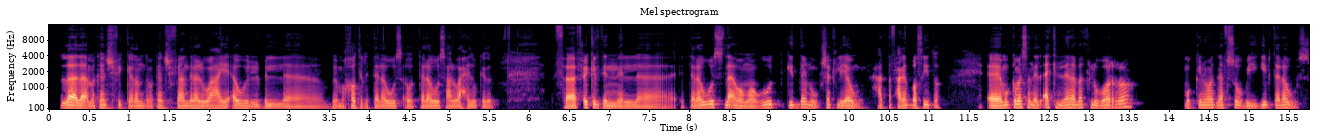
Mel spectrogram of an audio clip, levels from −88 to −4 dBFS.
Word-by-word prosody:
لأ، 115 Hz, 0 st, +8 dB
لأ، 110 Hz, -2 st, +6 dB
ما 95 Hz, -, -2 dB
كانش 115 Hz, +2 st, -2 dB
فيه 115 Hz, 0 st, -7 dB
الكلام 100 Hz, 0 st, -2 dB
ده، 95 Hz, -, -6 dB
ما 90 Hz, -, -7 dB
كانش 105 Hz, -1 st, -4 dB
فيه 105 Hz, +1 st, -2 dB
عندنا 105 Hz, +1 st, +1 dB
الوعي 100 Hz, -1 st, +1 dB
أوي 100 Hz, -5 st, 0 dB
بال 85 Hz, -1 st, -4 dB
بمخاطر 90 Hz, +4 st, -4 dB
التلوّث 95 Hz, +2 st, -2 dB
أو 85 Hz, -, -2 dB
التلوّث 95 Hz, +2 st, -1 dB
على 85 Hz, -, -1 dB
الواحد 90 Hz, 0 st, -1 dB
وكده، 85 Hz, 0 st, -5 dB, 0.8 s
ففكرة 120 Hz, +7 st, +3 dB
إن 95 Hz, -1 st, 0 dB
ال 90 Hz, -1 st, -1 dB, 0.5 s
التلوّث، 125 Hz, +7 st, 0 dB
لأ 120 Hz, -, +5 dB
هو 100 Hz, -3 st, +2 dB
موجود 110 Hz, +9 st, -1 dB
جدًا 120 Hz, 0 st, 0 dB
وبشكل 115 Hz, +4 st, -4 dB
يومي 105 Hz, +1 st, +1 dB
حتى 110 Hz, +2 st, -7 dB
في -, -, -17 dB
حاجات 110 Hz, -, +2 dB
بسيطة 115 Hz, +2 st, -2 dB, 0.6 s
آآ، 100 Hz, 0 st, +7 dB
ممكن 125 Hz, +4 st, +2 dB
مثلًا 135 Hz, -2 st, +2 dB
الأكْل 135 Hz, -1 st, +1 dB
اللي 115 Hz, +2 st, +2 dB
أنا 125 Hz, -1 st, +4 dB
باكْله 130 Hz, -3 st, -1 dB
برّه، 135 Hz, +8 st, +1 dB, 0.6 s
ممكن 110 Hz, +3 st, -2 dB
هو 120 Hz, +1 st, +3 dB
نَفسه 120 Hz, 0 st, -2 dB
بيجيب 100 Hz, +4 st, -2 dB
تلوّث 110 Hz, -7 st, -2 dB
105 Hz, 185 wpm, -23 LUFS, 90-120 Hz, 0.8 s, لأ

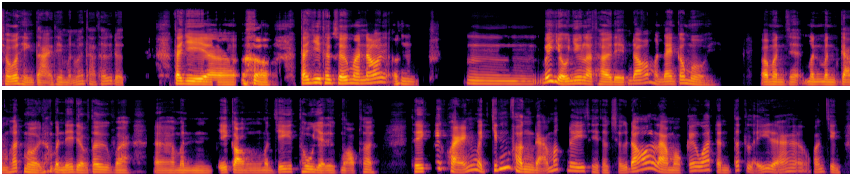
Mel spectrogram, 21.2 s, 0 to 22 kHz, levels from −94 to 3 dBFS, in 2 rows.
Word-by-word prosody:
so 120 Hz, -2 st, +1 dB
với 130 Hz, +2 st, +4 dB
hiện 100 Hz, -5 st, -4 dB
tại 90 Hz, +2 st, -2 dB
thì 105 Hz, -1 st, -5 dB
mình 100 Hz, 0 st, -9 dB
mới 120 Hz, -, -6 dB
tha 115 Hz, -3 st, -10 dB
thứ 125 Hz, +4 st, -7 dB
được. -, -, -5 dB, 0.6 s
Tại 140 Hz, -, +8 dB
vì, 125 Hz, -2 st, +8 dB
ờ, 110 Hz, -, +7 dB, 0.4 s
ờ, -, -, +5 dB, 0.5 s
tại 150 Hz, +2 st, +7 dB
vì 185 Hz, +2 st, +5 dB
thực 170 Hz, -2 st, +3 dB
sự 150 Hz, 0 st, +9 dB
mà 155 Hz, -2 st, +4 dB
nói 190 Hz, +7 st, +4 dB
ừm, -, -, -5 dB, 0.8 s
ừm, 130 Hz, -3 st, -6 dB
ví 225 Hz, -, +8 dB
dụ 120 Hz, -, +7 dB
như 145 Hz, +3 st, +1 dB
là 145 Hz, -, +3 dB
thời 115 Hz, -3 st, +3 dB
điểm 105 Hz, +4 st, -1 dB
đó 150 Hz, +6 st, +2 dB
mình 180 Hz, -, -7 dB
đang 120 Hz, 0 st, +3 dB
có 160 Hz, +5 st, +1 dB
10, 100 Hz, -, -5 dB, 0.6 s
và 110 Hz, -, +4 dB
mình 110 Hz, -2 st, -1 dB
sẽ 110 Hz, -, -5 dB
mình 115 Hz, -1 st, -2 dB
mình 110 Hz, -2 st, -1 dB
cầm 105 Hz, 0 st, 0 dB
hết 155 Hz, 0 st, -3 dB
10 110 Hz, -5 st, 0 dB
đó -, -, -9 dB
mình 115 Hz, -3 st, -1 dB
đi 110 Hz, +3 st, -1 dB
đầu 105 Hz, -3 st, -1 dB
tư 120 Hz, -1 st, -1 dB
và, 105 Hz, -2 st, -5 dB, 0.3 s
à, 95 Hz, 0 st, -6 dB
mình 95 Hz, -2 st, -7 dB
chỉ 110 Hz, +2 st, -1 dB
còn 100 Hz, -1 st, +1 dB
mình 100 Hz, -1 st, -6 dB
chỉ 130 Hz, +7 st, -3 dB
thu 130 Hz, -2 st, -2 dB
về 100 Hz, -, 0 dB
được 100 Hz, 0 st, -6 dB
1 95 Hz, +1 st, -6 dB
thôi, 120 Hz, -3 st, -4 dB, 0.5 s
thì 145 Hz, +1 st, +3 dB
cái 285 Hz, -, -3 dB
khoản 210 Hz, -4 st, +3 dB
mà -, -, +1 dB
9 275 Hz, +10 st, +1 dB
phần 120 Hz, -4 st, +1 dB
đã 105 Hz, -, -3 dB
mất 220 Hz, +2 st, -6 dB
đi 170 Hz, -2 st, -2 dB
thì 115 Hz, -4 st, -9 dB
thực 100 Hz, -1 st, -12 dB
sự 100 Hz, +3 st, -9 dB
đó 260 Hz, -, +2 dB
là 110 Hz, -, +4 dB
một 100 Hz, -2 st, -6 dB
cái 170 Hz, -, -3 dB
quá 200 Hz, +4 st, -1 dB
trình 105 Hz, -2 st, -7 dB
tích -, -, -9 dB
lũy -, -, -7 dB
đã 80 Hz, -, -4 dB, 0.2 s
khoảng 120 Hz, +3 st, -9 dB
chừng 120 Hz, -7 st, -9 dB
120 Hz, 230 wpm, -21 LUFS, 105-145 Hz, 0.8 s, sự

